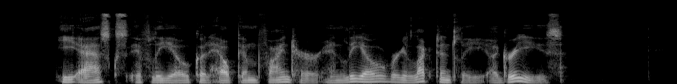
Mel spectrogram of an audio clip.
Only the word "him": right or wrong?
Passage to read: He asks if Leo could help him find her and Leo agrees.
right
